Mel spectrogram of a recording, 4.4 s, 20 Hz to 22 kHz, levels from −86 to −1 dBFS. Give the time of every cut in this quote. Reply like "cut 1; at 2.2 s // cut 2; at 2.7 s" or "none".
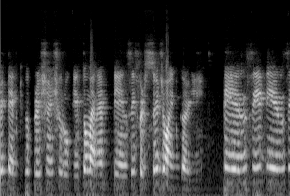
cut 1; at 3.3 s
